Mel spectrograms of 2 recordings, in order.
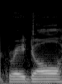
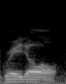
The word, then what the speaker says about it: Greydoll: you know say it cuz there's two different you know ways of pronouncing it currently because it's two different names it's gry Dale and is a gry doll um so basically different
